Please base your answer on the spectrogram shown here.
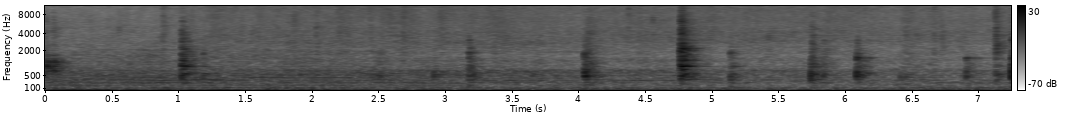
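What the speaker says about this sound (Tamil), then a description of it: "இப்போ நம்ம பூண்டும் வரமிளகாய், பச்சை மிளகாய் இதையும் நம்ம போட்டு வதக்கிக்கலாம்" Onion, garlic, dried red chillies and green chillies sautéing in a pan for a Tamil cowpea rice dish, a soft steady sizzle broken by repeated sharp scraping stirs of a spoon against the pan, close up, no talk.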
